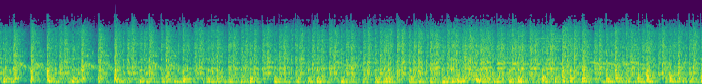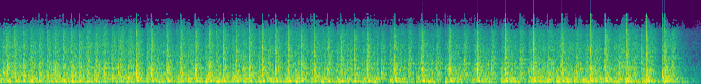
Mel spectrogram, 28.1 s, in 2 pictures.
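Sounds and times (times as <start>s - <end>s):
Punjabi dhol drumming for bhangra: 0.0s - 28.0s.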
